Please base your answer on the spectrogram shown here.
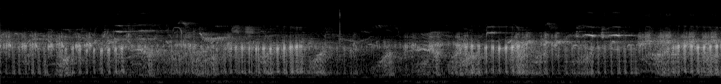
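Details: Frogs croaking at dawn over a small lake beside a forest, repeated pulsed rattling croaks in bursts separated by brief lulls, against a dense chorus with faint bird calls.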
